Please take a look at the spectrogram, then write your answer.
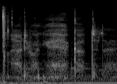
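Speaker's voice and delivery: normal talking voice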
